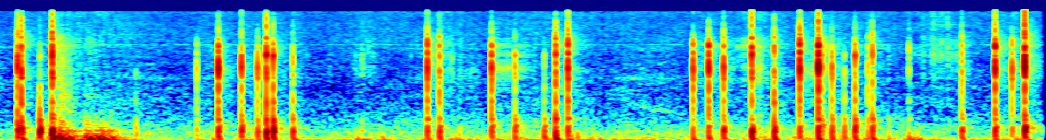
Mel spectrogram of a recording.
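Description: Long painted fingernails tap and scratch a small, round, clear plastic tub with a lid, hollow and apparently empty, held in both hands. About two dozen sharp, bright, dry clicks come in quick irregular bursts, with a brief low scratchy rustle near the start. Each tap dies away almost instantly.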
